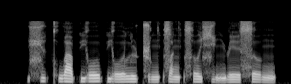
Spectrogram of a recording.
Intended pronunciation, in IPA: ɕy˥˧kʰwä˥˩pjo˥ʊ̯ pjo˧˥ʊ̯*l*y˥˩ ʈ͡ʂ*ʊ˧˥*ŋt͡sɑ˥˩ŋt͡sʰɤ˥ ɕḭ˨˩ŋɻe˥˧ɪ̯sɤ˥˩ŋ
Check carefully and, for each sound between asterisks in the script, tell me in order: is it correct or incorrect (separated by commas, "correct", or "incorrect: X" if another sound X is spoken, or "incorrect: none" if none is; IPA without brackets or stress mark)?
correct, correct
